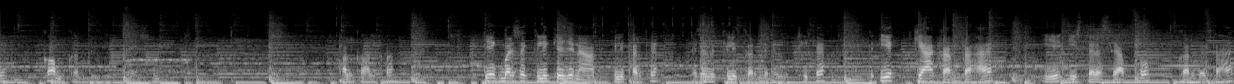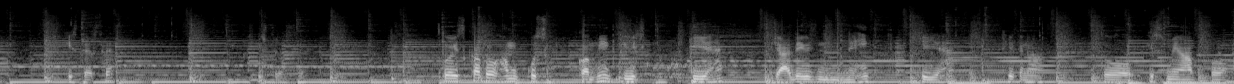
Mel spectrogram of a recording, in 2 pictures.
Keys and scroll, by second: 5.1 ctrl+z, 9.1 ctrl+z, 19.0 ctrl+alt+z.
